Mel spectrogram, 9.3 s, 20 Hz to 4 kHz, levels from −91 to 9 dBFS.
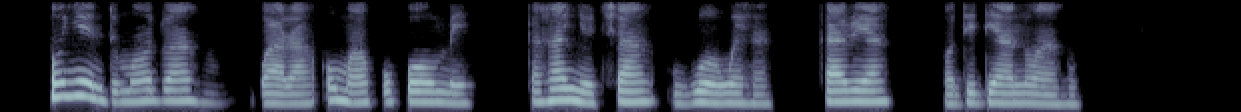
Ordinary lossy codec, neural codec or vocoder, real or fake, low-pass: none; none; real; 3.6 kHz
